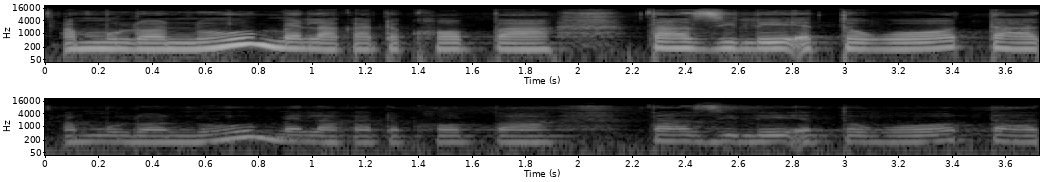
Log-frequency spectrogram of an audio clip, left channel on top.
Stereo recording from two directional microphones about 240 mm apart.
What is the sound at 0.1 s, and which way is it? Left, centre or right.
Speech, left.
